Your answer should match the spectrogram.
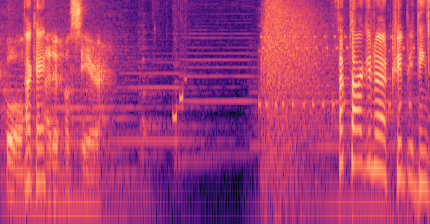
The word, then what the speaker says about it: adipocere: How do you pronounce that? To Google. Adipocere. Adipocere. Okay, cool. I was right. All right, cool. Okay. Adipocere.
